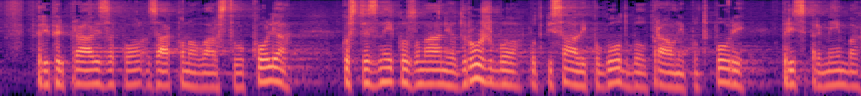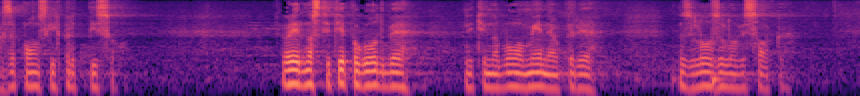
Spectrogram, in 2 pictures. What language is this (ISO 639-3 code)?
slv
